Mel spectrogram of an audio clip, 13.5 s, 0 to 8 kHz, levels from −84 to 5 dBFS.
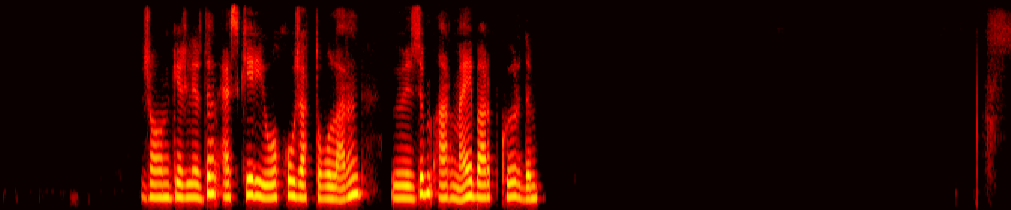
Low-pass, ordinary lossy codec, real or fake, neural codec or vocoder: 7.2 kHz; none; fake; codec, 16 kHz, 1 kbps, X-Codec, WavLM features, trained on Multilingual LibriSpeech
